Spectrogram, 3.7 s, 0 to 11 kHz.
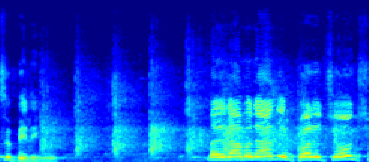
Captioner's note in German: Beifall bei dem BÜNDNIS 90/DIE GRÜNEN und der CDU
